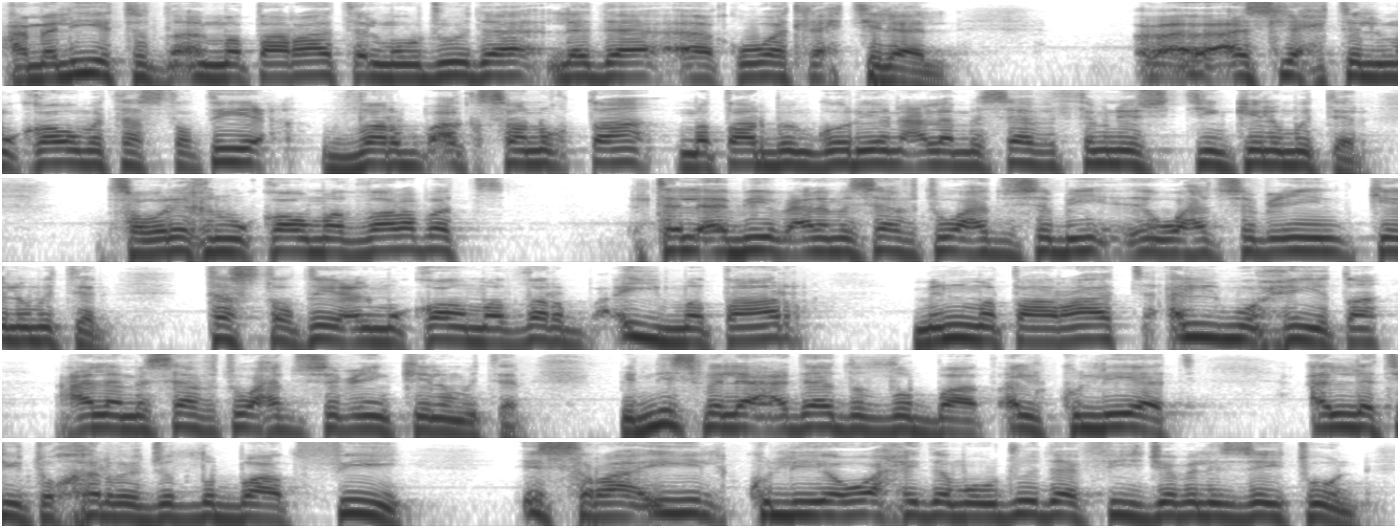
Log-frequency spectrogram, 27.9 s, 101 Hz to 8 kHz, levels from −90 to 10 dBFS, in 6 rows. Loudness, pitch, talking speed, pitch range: -19 LUFS, 170 Hz, 120 wpm, 155-180 Hz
